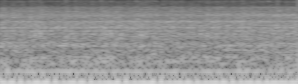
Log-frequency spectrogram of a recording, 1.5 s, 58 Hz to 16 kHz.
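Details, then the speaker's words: 1984 Chevy Champion motorhome V8, revived after years unused, just restarted with carb bowl filled: steady even low idle rumble, no misses, knocks or surging; oil pressure present, valve train quieted, still running. "it's blowing me away it's still running at this point"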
